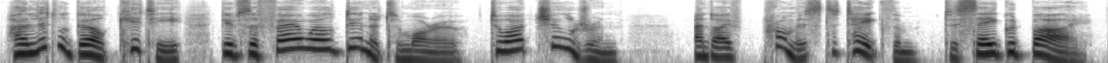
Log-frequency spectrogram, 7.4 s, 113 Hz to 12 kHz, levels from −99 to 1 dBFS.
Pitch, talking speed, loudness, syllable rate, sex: 215 Hz, 185 wpm, -18 LUFS, 5.5 syllables/s, female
